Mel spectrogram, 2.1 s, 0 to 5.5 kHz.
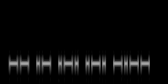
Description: Morse code, heard as a keyed tone, about 34 wpm, 500 Hz. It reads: MARRY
